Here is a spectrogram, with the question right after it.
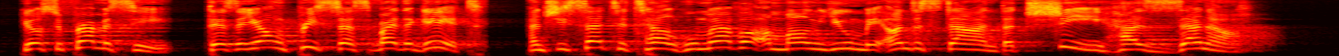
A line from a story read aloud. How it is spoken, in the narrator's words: an elite guard came running into the room shouting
